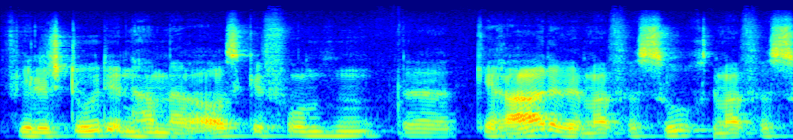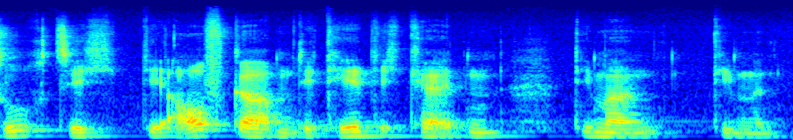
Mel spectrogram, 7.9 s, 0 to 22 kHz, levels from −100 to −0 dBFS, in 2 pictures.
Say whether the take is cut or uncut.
cut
